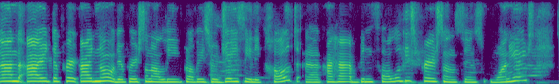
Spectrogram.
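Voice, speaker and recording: A woman with a high pitch talks with hardly any pauses over noticeable background noise. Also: ordinary pitch variation, moderate pace. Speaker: student visa applicant. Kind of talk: mock visa interview. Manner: halting, many fillers.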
